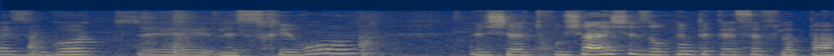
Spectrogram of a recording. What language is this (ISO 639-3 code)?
heb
